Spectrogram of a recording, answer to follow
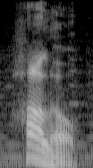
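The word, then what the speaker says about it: Halló: hello and Icelandic is pronounced Hollow thank you is talk yes is yah no is nay goodbye is bless 14.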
